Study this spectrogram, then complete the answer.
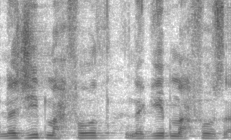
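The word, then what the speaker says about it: Naguib Mahfouz: Beside Najib Mahfouz, as Egyptian pronounced the name, there is a great name, who is Yusuf Shaheen.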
